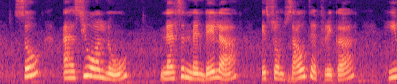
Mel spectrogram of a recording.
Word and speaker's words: Nelson Mandela: So, before we begin anything about it, I would like you to read this complete name of Nelson Mandela. How will you pronounce it?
